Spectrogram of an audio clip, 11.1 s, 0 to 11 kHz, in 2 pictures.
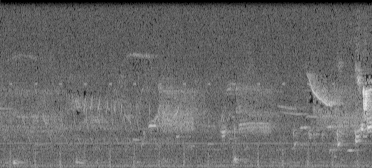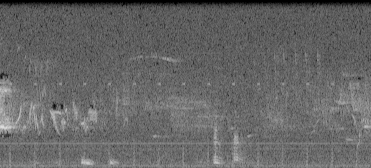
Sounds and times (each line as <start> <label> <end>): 0.0 birds 11.1
0.0 frogs 11.1
0.0 insects 11.1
